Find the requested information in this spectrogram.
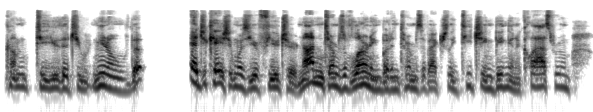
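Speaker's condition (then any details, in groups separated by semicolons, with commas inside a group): No condition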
